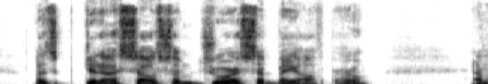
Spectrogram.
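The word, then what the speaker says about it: C'baoth: a convention and Timothy zon said it was pronounced that way Sao right s it was like Sao and so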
